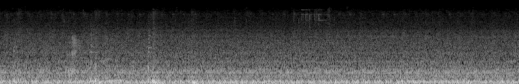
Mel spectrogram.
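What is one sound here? A diesel shunting locomotive engine rumbles.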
